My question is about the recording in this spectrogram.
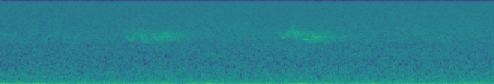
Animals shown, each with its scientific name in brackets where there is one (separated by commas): Red-eyed Vireo (Vireo olivaceus)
